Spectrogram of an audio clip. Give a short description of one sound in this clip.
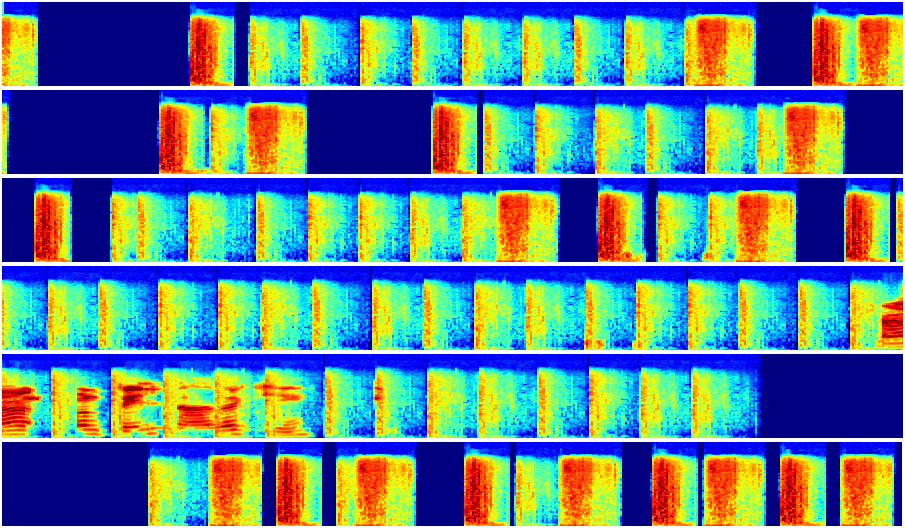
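Footsteps thud quickly on grass and ground as a game character runs.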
